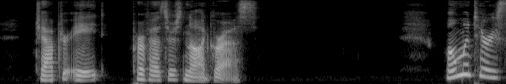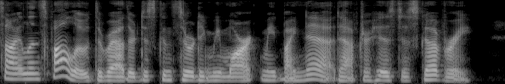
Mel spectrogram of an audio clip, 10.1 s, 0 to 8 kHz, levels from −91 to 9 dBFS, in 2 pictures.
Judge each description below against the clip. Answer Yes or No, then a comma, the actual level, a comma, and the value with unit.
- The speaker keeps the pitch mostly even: No, average, 4.7 semitones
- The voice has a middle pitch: Yes, medium, 155 Hz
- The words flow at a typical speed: No, slow, 100 wpm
